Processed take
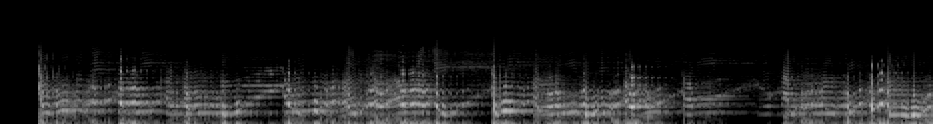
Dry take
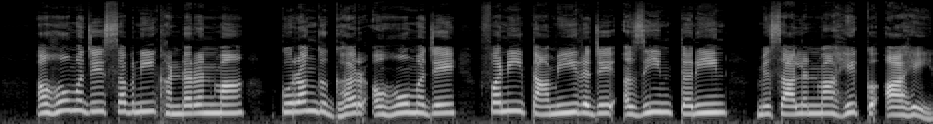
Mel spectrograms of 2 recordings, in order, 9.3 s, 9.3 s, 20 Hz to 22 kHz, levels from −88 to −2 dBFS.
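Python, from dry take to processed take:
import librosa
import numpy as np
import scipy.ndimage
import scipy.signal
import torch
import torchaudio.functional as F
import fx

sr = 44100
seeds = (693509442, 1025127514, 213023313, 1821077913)

p1 = fx.tilt_shelf(x, sr, db=-9.0, hz=840.0, at=(3.43, 4.93))
p2 = fx.rev_schroeder(p1, sr, rt60_s=1.5, comb_ms=33, drr_db=4.0)
p3 = fx.quant_companded(p2, sr, bits=2)
p4 = p2 + F.gain(torch.from_numpy(p3), -9.0).numpy()
p5 = fx.comb_fb(p4, sr, f0_hz=63.0, decay_s=0.27, harmonics='all', damping=0.0, mix_pct=70, at=(6.49, 7.86))
p6 = fx.auto_wah(p5, sr, base_hz=230.0, top_hz=1800.0, q=13.0, full_db=-14.5, direction='down')
p7 = fx.cheby_harmonics(p6, sr, harmonics=(3, 6), levels_db=(-16, -16), full_scale_db=-18.0)
p8 = p7 + fx.echo_feedback(p7, sr, ms=66, feedback_pct=58, wet_db=-16, dry=0)
y = F.gain(torch.from_numpy(p8), 1.0).numpy()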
